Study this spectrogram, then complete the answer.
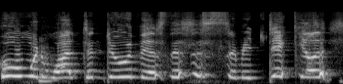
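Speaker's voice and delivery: talking while laughing. Retelling being stuck dragging a deer at night: retelling own words while laughing. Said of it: "and I'm laughing, going".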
